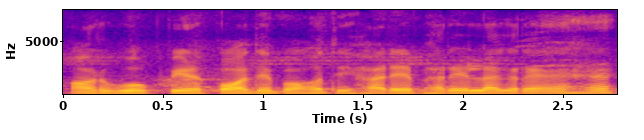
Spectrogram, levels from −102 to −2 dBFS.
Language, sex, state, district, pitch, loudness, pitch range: Hindi, male, Bihar, Patna, 125 Hz, -18 LUFS, 120-130 Hz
